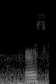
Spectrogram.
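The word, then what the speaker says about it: Urth: I feel like I'm next to a place called Earth Cafe, one of my favorite places to eat. Earth Cafe is U-R-T-H. It's spelled differently.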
